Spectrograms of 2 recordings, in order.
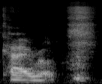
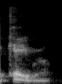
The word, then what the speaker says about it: Cairo: It's actually pronounced Cairo, but we say Cairo.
